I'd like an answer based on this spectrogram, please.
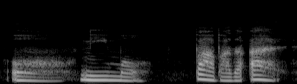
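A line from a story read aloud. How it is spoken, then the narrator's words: Murmuring. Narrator (Chinese): 他不禁喃喃自语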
